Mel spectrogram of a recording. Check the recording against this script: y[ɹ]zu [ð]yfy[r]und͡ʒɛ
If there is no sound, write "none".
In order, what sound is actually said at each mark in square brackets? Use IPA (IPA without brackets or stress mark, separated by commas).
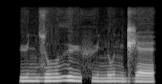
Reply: n, ð, n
